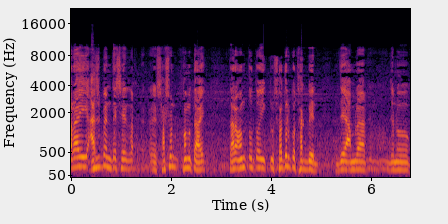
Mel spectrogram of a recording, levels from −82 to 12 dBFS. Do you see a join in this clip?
no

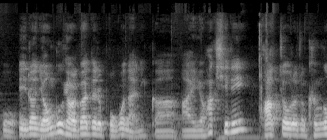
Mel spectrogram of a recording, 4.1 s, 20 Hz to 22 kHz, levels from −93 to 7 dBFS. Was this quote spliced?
no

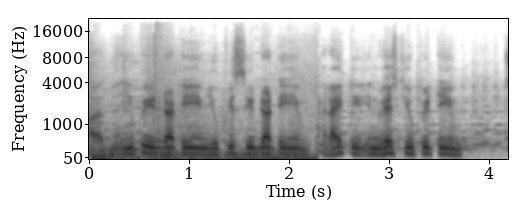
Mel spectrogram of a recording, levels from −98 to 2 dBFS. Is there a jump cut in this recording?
no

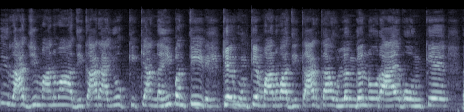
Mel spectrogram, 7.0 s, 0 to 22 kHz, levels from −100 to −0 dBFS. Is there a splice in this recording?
no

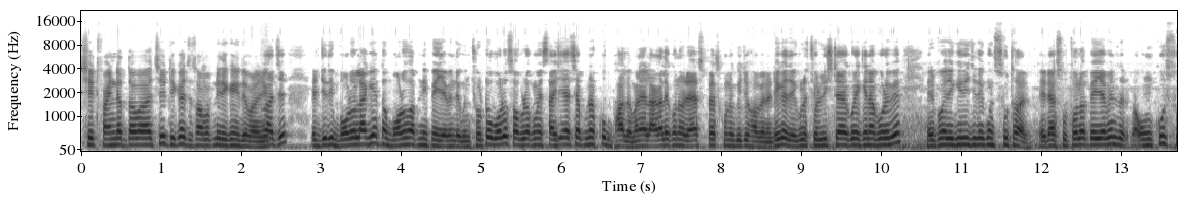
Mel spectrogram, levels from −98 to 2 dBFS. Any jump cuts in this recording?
yes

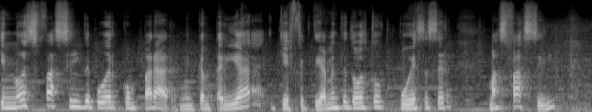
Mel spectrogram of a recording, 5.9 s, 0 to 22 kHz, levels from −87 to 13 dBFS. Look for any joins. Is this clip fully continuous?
yes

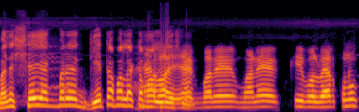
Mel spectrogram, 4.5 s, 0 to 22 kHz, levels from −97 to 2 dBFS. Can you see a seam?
no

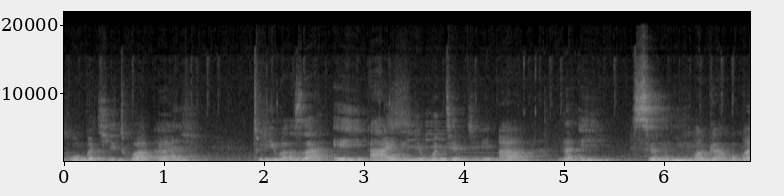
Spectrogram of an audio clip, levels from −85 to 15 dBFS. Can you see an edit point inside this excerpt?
yes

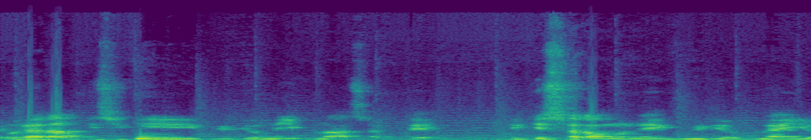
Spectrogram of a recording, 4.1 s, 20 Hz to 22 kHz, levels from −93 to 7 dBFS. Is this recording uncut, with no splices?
yes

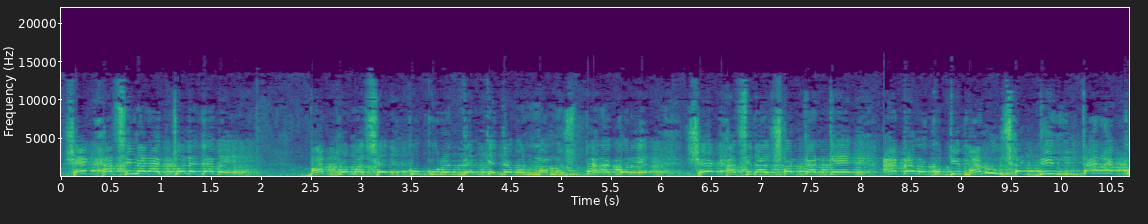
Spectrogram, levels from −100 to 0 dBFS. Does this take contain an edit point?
no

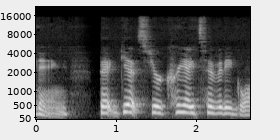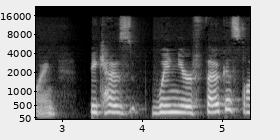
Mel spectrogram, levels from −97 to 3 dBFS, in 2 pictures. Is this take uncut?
yes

